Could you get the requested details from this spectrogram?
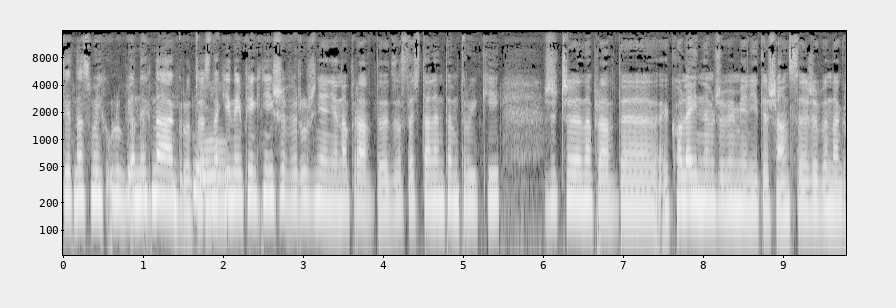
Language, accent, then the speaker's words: Polish; Silesian Voivodeship, Poland; Ja jestem Ślązaczką … podobnie jak wielu Ślązaków.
